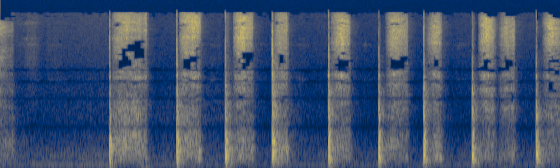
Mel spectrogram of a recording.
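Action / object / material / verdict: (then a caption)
scrape / chalk stick on a chalkboard / chalk / none. A thick pink sidewalk chalk stick held in the hand writes words on a large flat black chalkboard. Nine separate gritty scratching strokes are heard, each a short rasping burst with a bright, hissy edge, separated by brief quiet gaps.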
